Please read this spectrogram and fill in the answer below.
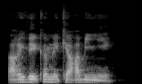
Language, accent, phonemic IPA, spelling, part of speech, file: French, France, /a.ʁi.ve kɔm le ka.ʁa.bi.nje/, arriver comme les carabiniers, verb, LL-Q150 (fra)-arriver comme les carabiniers.wav
- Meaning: to come a day after the fair, to close the stable door after the horse has bolted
